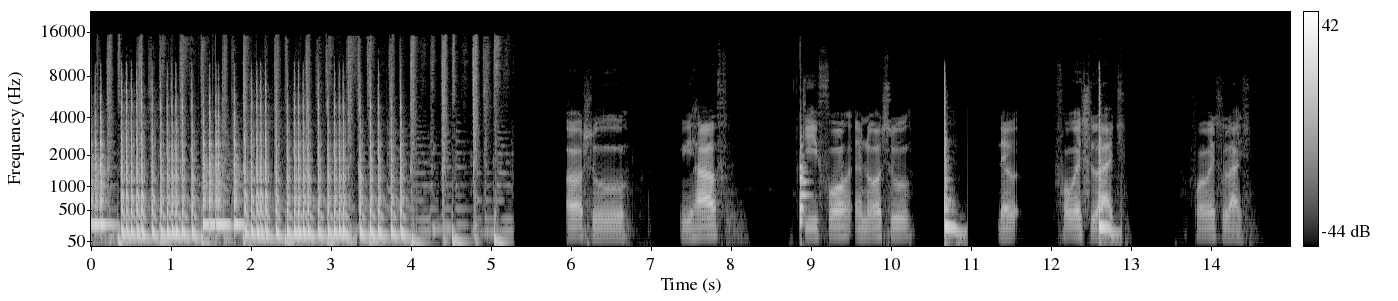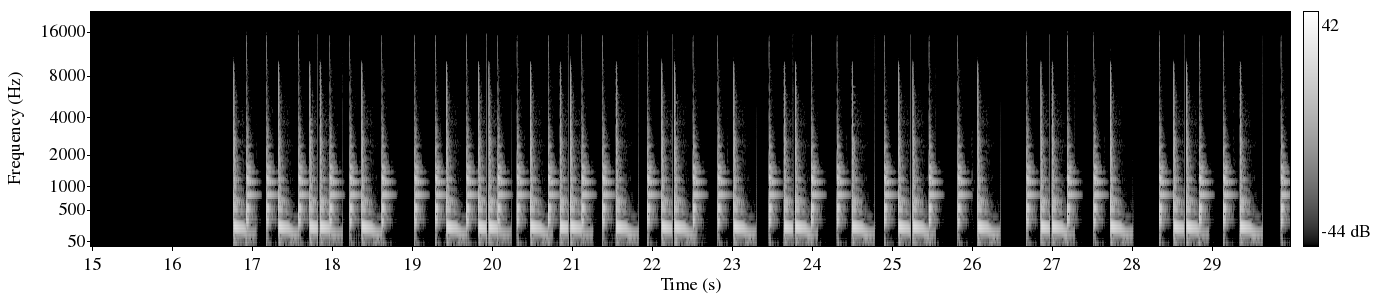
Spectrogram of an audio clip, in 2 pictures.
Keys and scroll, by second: 0.0-3.4 typing, 8.8 KP_4, 10.6 KP_Divide, 12.5 KP_Divide, 16.7 KP_Divide, 16.9 KP_4, 17.3 KP_Divide, 19.3 KP_4, 19.9 KP_Divide, 20.3 KP_4, 20.7 KP_4, 21.1 KP_4, 21.5 KP_Divide, 22.1 KP_Divide, 22.5 KP_4, 23.4 KP_4, 24.9 KP_4, 25.1 KP_Divide, 25.5 KP_4, 26.1 KP_Divide, 26.7 KP_4, 27.7 KP_Divide, 28.8 KP_4, 29.4 KP_Divide.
